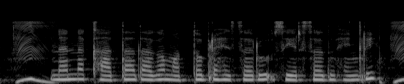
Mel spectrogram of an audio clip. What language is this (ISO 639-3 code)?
kan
